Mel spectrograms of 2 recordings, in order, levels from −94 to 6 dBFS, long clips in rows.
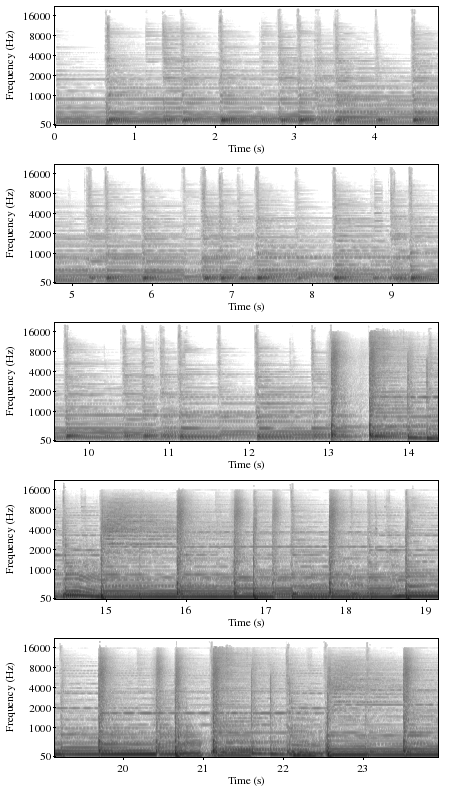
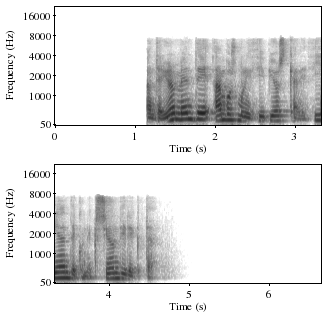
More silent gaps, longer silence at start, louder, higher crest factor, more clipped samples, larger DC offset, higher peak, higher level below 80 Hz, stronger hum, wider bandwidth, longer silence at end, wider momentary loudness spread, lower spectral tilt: neither; second, 0 s vs 1.15 s; second, -23 LUFS vs -19 LUFS; about the same, 20 dB vs 20 dB; neither; neither; about the same, -2 dBFS vs -2 dBFS; first, -34 dBFS vs -62 dBFS; neither; first, 16.5 kHz vs 7.8 kHz; second, 0 s vs 2.1 s; first, 18 LU vs 13 LU; about the same, -6.5 dB/octave vs -6.5 dB/octave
